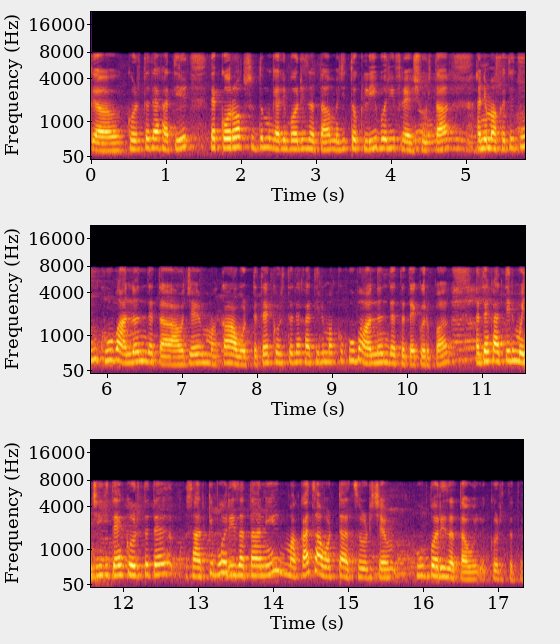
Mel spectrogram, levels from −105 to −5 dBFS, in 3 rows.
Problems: none marked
